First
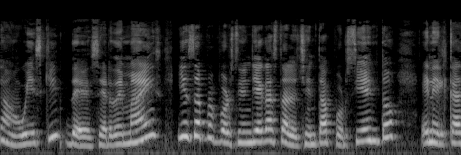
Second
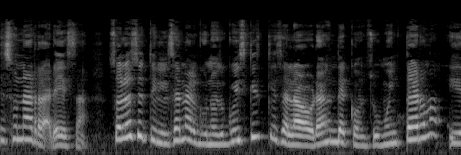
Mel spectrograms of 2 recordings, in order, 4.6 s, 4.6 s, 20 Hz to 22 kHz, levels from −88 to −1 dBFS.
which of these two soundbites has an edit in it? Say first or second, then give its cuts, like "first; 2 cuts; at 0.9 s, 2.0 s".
first; 1 cut; at 1.7 s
